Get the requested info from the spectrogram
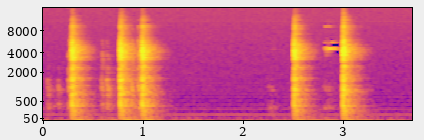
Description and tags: door knock 2
A simple door knock sound - 3 quick 2 slower. In response to a request from rogertudor.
